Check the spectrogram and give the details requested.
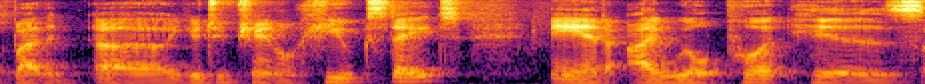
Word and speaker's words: Hygge State: I'm here with uh huge State I hope I pronounced that right yeah there you go yeah so um I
